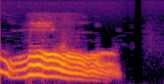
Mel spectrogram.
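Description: A voice imitates the long, mournful howl of an arachnojacks creature: one sustained, wavering cry that rises and then slowly falls, close and clear, ending abruptly in silence.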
